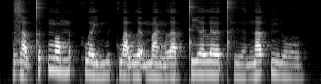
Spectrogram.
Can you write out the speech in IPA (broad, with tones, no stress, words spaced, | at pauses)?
za̰˧˨wt̪ə˦˥p̚ŋɔ˧mə˦˥t̚ hwə˧˩jmɨ̤˨˩kwa̰˧˨w lə̰ː˧˨ma˧˩ŋla˨˩t̚ t̪i˧ə̯ləː˧t̪ʰɨ̤˨˩ə̯na˦˥t̚ ɲo̤˨˩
